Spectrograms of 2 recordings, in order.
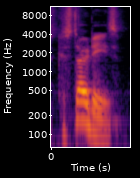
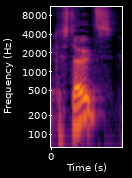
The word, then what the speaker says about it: Custodes: you pronounce this it's some people say curse toads some people stay custody's and so we will say custards okay so I'll try I'm gonna go with custodes that to me sounds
